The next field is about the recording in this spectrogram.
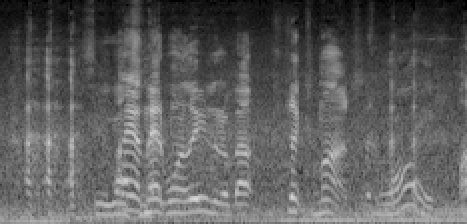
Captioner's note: laughs; laughs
